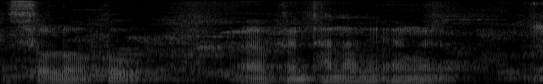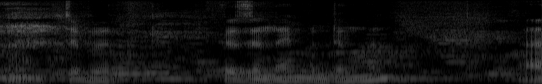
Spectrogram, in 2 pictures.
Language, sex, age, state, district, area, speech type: Bodo, male, 30-45, Assam, Udalguri, urban, spontaneous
